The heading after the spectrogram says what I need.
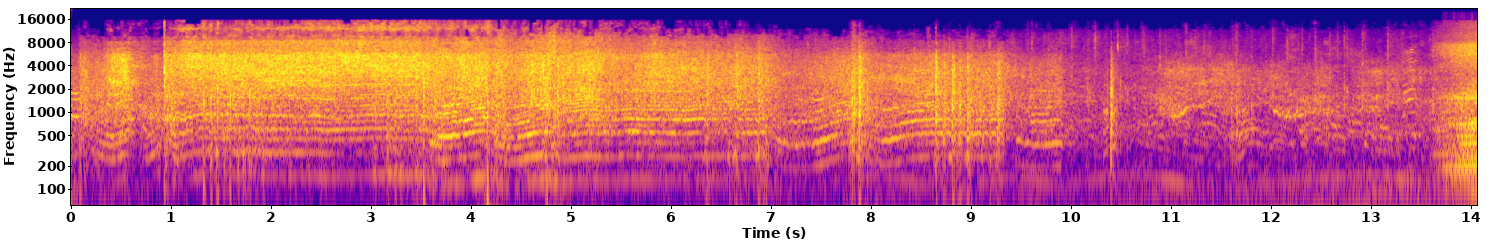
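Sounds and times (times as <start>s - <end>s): car engine revving: 0.3s - 10.0s, 13.6s - 14.0s.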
